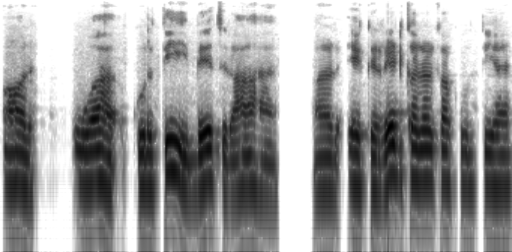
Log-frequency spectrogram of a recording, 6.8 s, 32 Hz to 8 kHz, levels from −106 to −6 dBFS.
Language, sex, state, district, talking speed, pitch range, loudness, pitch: Hindi, male, Bihar, Jahanabad, 115 wpm, 130-150 Hz, -17 LUFS, 135 Hz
